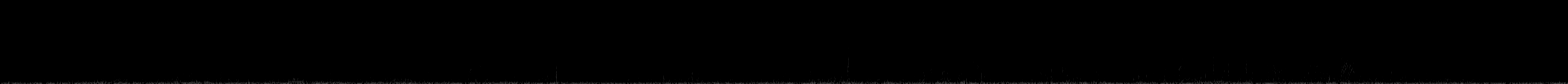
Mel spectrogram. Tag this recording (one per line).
Bed
Brush
Sheet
